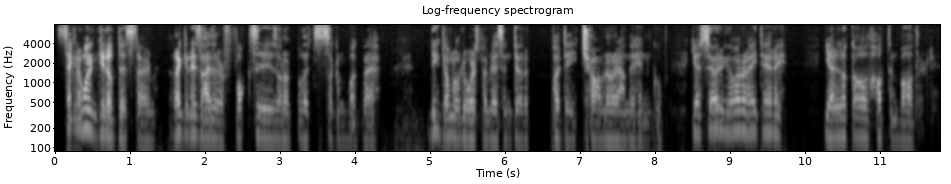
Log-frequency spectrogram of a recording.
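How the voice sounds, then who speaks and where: Gruff, kindly groundskeeper played by a man, very gravelly and husky, folksy, for audio drama; dry, slightly dull sound. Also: mid-range voice, normal speed, dry recording. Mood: concerned, friendly. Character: big gruff friendly groundskeeper, a middle-aged man. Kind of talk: audio drama character acting.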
